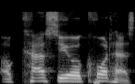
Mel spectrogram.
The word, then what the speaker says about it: Ocasio-Cortez: Gavin Newsom, the governor of California, AOC, Alexander Ocasio-Cortez. Did I pronounce the name correct, Professor?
